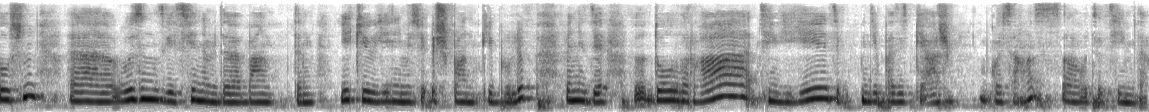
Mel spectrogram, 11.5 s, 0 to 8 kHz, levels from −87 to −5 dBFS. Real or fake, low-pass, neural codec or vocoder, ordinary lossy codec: fake; 7.2 kHz; codec, 16 kHz, 4.8 kbps, FACodec; AAC, 32 kbps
